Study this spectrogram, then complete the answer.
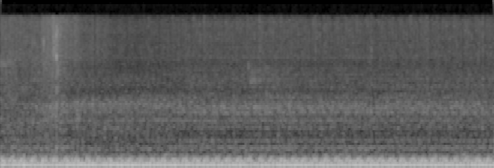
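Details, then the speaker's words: Porsche engine warm after about half an hour of driving: steady low rumble with a faint, loosely regular tapping at idle speed; top-end tap of unknown cause. "Tapping sound."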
